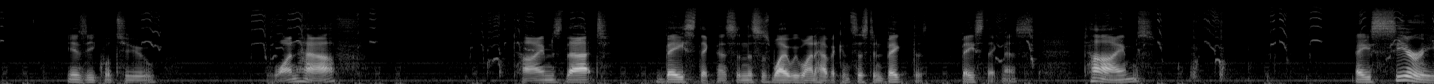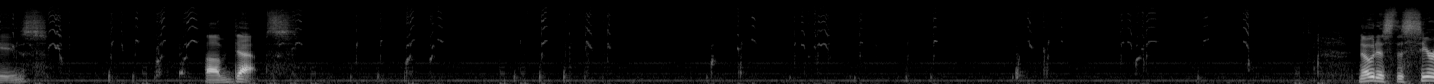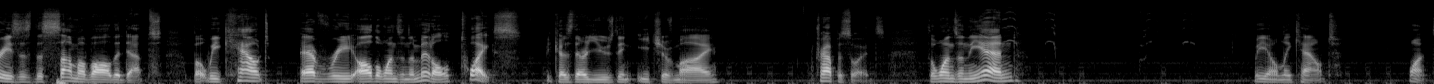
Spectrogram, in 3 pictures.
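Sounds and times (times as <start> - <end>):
marker pen squeaking on glass: 0.0 - 0.3, 1.4 - 1.7, 2.5 - 4.0, 4.6 - 5.4, 9.7 - 10.4, 11.4 - 13.3, 14.2 - 20.5, 21.4 - 23.8, 24.4 - 26.9, 38.6 - 40.7
low electrical hum: 0.0 - 43.0.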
